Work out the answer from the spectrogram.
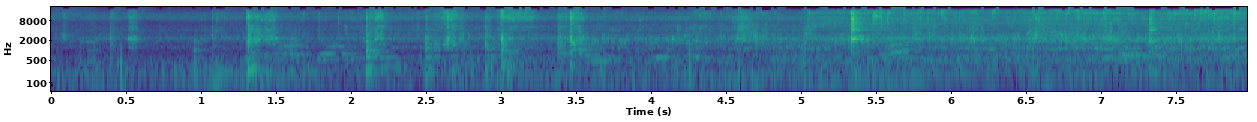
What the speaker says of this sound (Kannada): ಈಗೇನು ಮಾಡ್ತೀವಿ, ಟಮಾಟೆನ ಹಾಕೊತೀವಿ.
